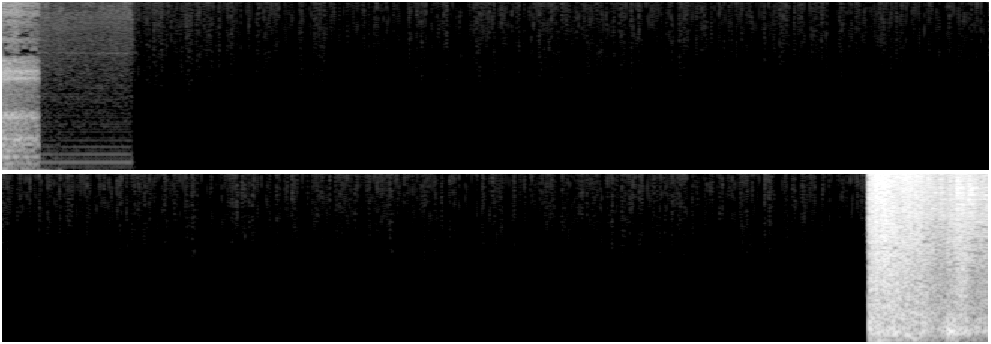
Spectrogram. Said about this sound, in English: That's the sound of people throwing out their old dehumidifiers.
